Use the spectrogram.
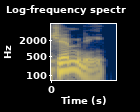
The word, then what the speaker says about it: Gemini: If you pronounced it the wrong slashcor the incorrect slashcorrect way like if you called it the Gemini program you clearly are uninitiated. like you need to be called Jiminy and it's like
